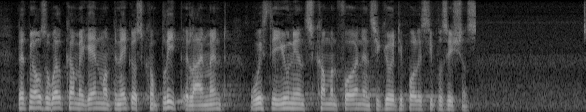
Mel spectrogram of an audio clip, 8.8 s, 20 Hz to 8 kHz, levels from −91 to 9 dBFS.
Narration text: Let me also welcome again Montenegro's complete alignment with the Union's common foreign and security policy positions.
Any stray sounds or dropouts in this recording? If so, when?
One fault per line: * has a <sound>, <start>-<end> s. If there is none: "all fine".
all fine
